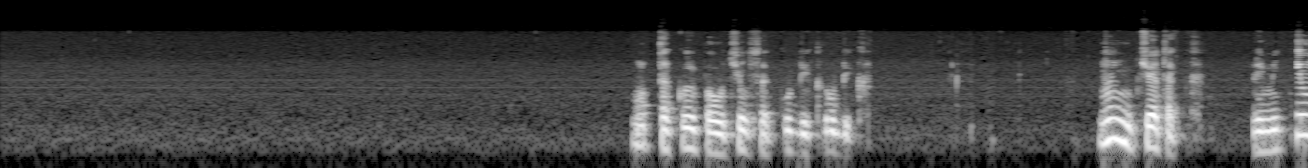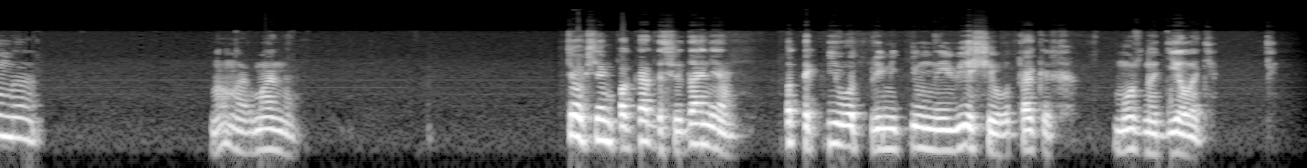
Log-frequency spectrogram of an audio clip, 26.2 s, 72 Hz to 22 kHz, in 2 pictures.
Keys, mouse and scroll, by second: 1.4 middle click, 5.5 middle click, 9.2-9.7 scroll down 1, 9.7 middle click, 9.7 scroll up 2, 10.0 shift+middle click, 11.0 middle click, 12.3 middle click, 15.2 scroll up 1, 15.5 middle click, 16.1-17.1 shift+scroll up 1, 17.1 shift+middle click.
